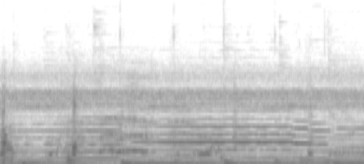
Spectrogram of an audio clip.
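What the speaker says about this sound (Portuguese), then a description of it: "Aqui nós temos o nosso galo caipira, que tá bem feio, coitado, porque tá na muda de pena" Free-range chickens and a moulting free-range rooster cluck steadily in a farm pen, close and loud, with a few sharper calls over low background noise and no speech.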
